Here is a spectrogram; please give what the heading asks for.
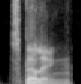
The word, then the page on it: spelling: British English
